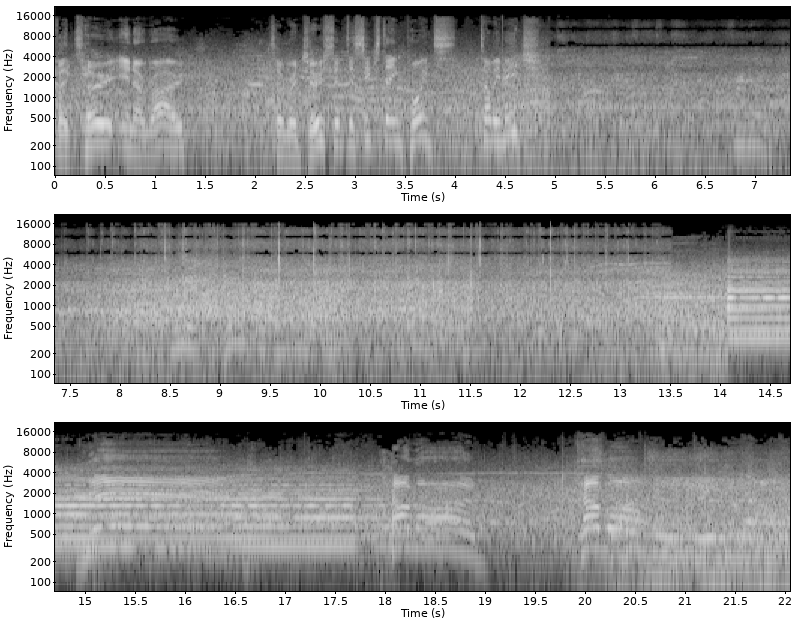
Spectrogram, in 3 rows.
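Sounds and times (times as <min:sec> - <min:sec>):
stadium crowd noise: 0:00.0 - 0:22.0
steady music: 0:14.1 - 0:18.4.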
